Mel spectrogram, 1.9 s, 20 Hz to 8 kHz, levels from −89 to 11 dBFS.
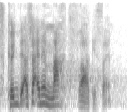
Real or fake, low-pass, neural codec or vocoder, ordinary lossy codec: real; 7.2 kHz; none; none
